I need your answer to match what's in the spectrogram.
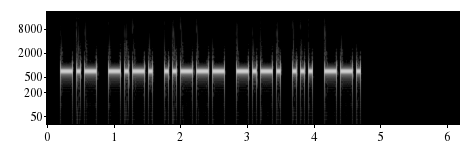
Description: Morse code, heard as a keyed tone, about 20 wpm, 700 Hz. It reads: KC2CSG
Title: USA Callsign DE Callsign 20wpm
